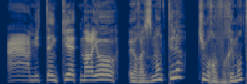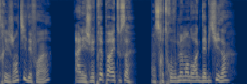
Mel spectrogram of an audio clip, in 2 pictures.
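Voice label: French Character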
